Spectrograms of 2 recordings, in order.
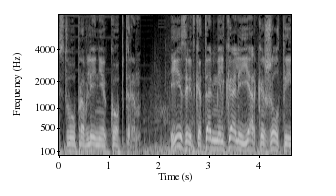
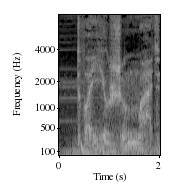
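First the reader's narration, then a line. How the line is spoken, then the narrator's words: Quiet remark. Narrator (Russian): Тихо обронил Артем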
